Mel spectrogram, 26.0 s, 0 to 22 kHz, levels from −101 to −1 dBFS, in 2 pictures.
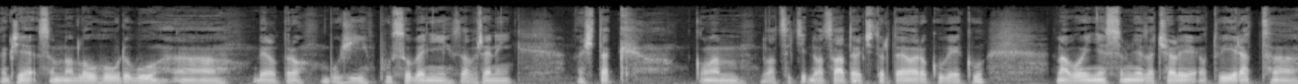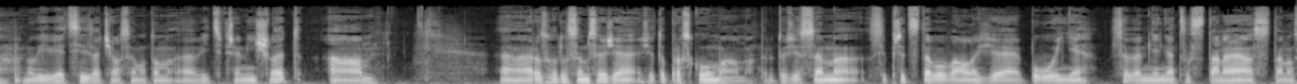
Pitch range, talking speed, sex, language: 100-110 Hz, 120 wpm, male, Czech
